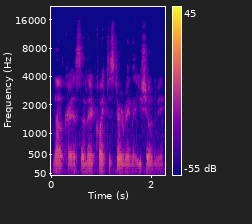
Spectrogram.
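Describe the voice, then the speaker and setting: A man's voice: low-pitched, level tone, brisk. A young man co-hosting a casual podcast, sounding congested and nasal from a cold, with dry, sarcastic remarks. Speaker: podcast co-host. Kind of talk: casual chat.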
